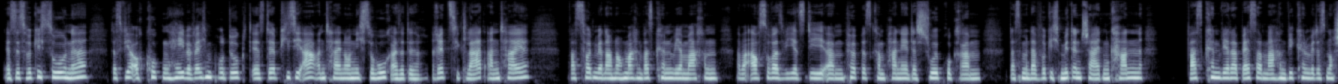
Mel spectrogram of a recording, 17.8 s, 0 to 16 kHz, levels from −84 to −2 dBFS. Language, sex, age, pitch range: German, female, 20-39, 180-195 Hz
